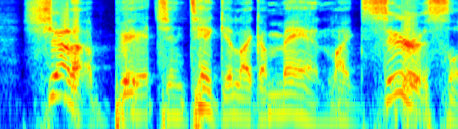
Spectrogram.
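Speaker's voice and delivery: loud, swooping put-on voice. Asked to repeat a quoted line in the man's voice, imitating his voice. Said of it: "Just do it in his voice if you can".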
